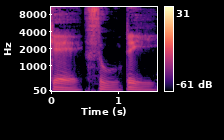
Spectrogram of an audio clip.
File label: "kethuri", concat syllables; Affixing experiment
